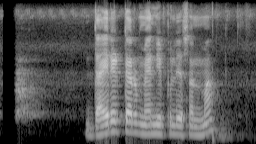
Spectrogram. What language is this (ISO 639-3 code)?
nep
